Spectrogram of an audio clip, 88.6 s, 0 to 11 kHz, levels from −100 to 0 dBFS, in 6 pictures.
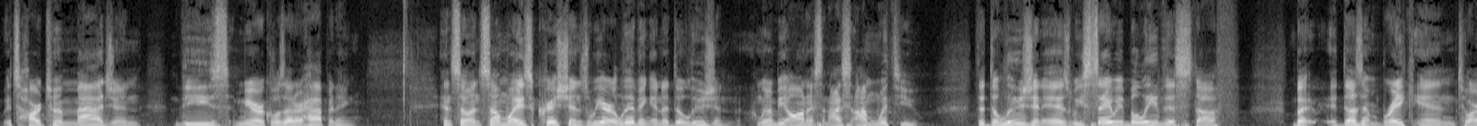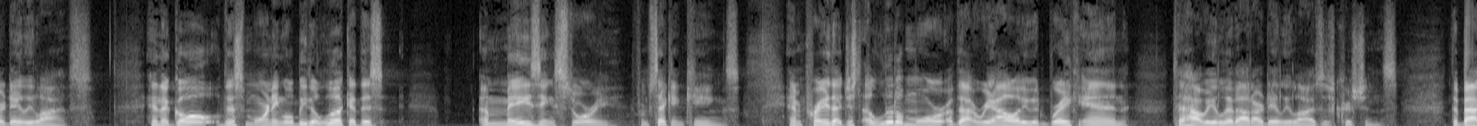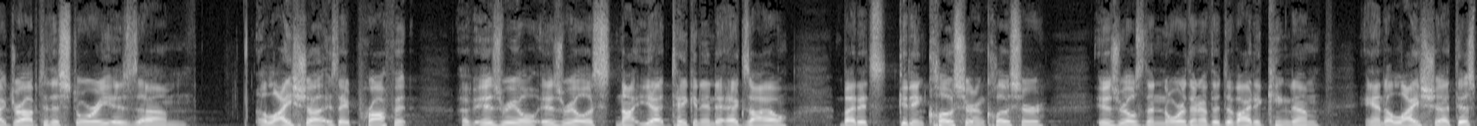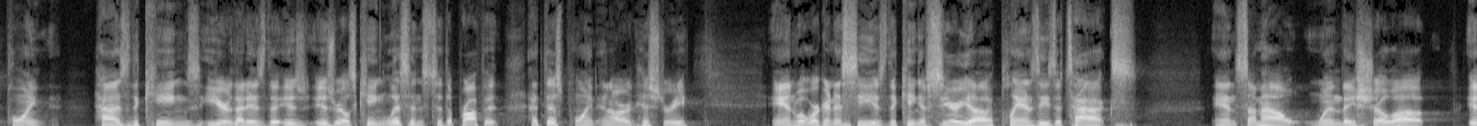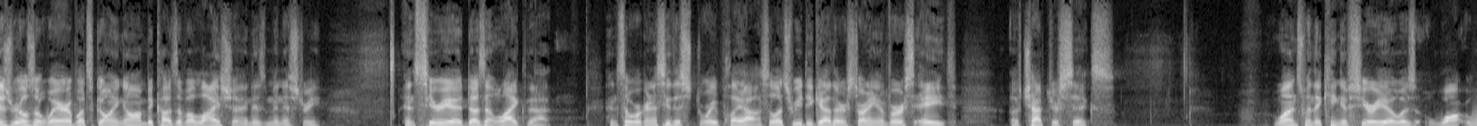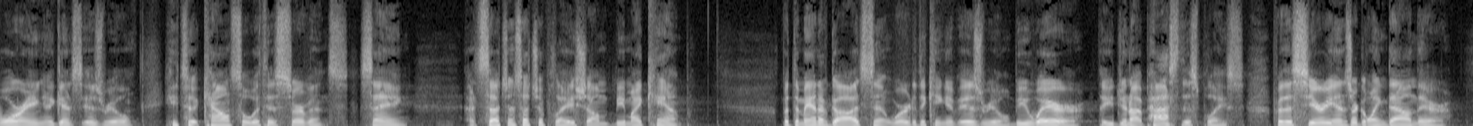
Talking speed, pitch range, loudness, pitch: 175 wpm, 135-170 Hz, -21 LUFS, 150 Hz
